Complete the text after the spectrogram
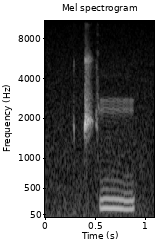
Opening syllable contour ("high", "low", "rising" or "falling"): low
